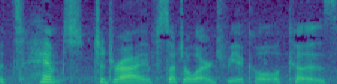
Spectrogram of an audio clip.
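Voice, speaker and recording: Mumbling at a fairly slow pace. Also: woman. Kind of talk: casual banter. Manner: mumbles.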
